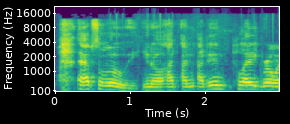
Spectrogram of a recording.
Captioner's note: sighing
